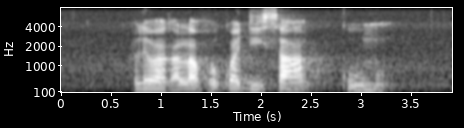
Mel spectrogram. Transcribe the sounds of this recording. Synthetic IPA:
lɪwakʼalahʊkʼwadisakʼuːmu

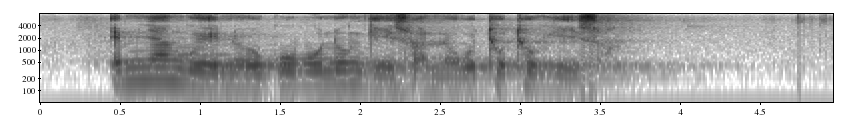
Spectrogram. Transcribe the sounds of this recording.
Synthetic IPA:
em̩ɲaŋweniwok̬uɓuluŋiswanok̬utʰutʰuk̬iːswḁ

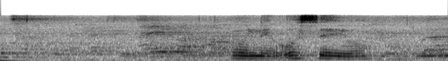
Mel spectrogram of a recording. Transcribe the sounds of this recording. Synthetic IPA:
ʊnɛʔʊsɛjɔ

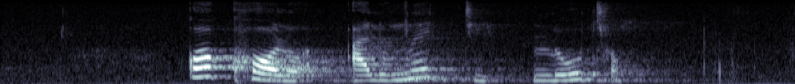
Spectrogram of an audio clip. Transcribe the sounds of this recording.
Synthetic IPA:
kʼɔkʰɔlɔaluŋ͡ǀed̥ʱiluːtʰɔ

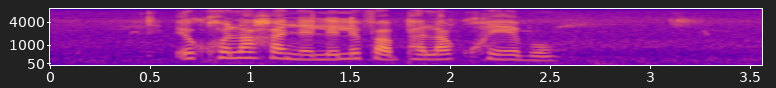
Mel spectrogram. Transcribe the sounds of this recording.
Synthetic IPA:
ɪq͡χʰɔlaχaɲalɪlɪfapʰalaq͡χʰwɛːbɔ

